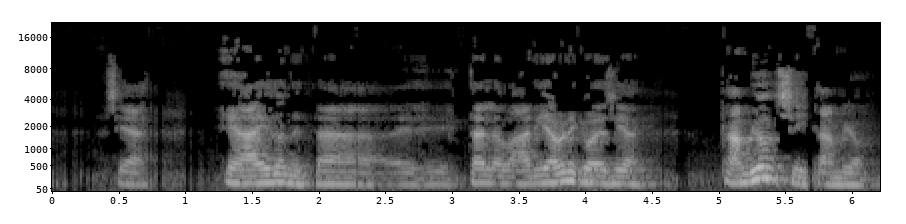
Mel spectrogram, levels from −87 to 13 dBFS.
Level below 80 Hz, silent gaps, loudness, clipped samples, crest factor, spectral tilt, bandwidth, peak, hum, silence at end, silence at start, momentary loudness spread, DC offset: -58 dBFS; none; -25 LUFS; under 0.1%; 18 dB; -4.5 dB/octave; over 20 kHz; -8 dBFS; none; 0 s; 0.4 s; 15 LU; under 0.1%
